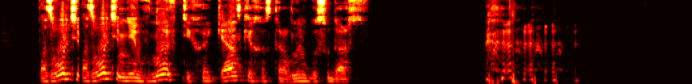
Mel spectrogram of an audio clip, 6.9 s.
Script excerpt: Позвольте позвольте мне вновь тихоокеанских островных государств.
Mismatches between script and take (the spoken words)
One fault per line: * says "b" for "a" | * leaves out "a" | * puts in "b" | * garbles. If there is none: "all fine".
all fine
